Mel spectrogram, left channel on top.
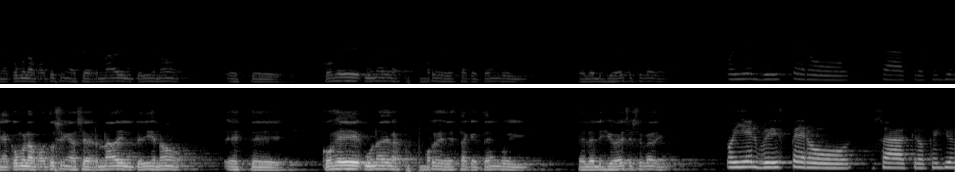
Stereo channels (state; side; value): quieter; left; 32.3 dB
